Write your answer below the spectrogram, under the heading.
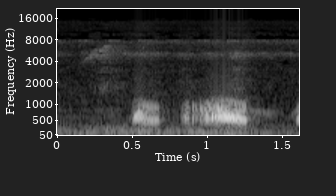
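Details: Spotted dove female calling to excite males: a brief low coo, then a longer, fuller coo, with a third note beginning at the end against quiet low background hum.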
